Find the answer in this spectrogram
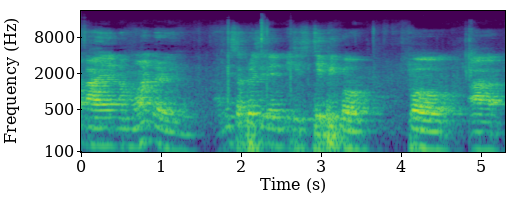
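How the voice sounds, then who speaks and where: Ugandan man asking a polite question, low voice, far off in an echoey hall. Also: slight background noise. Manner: polite, builds up his question. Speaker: audience questioner. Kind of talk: conference question. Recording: echoey hall, distant mic.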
